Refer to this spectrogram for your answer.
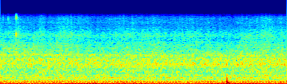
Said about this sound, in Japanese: ちょっとしばらくここで寝ようと思うんですけども風で車が揺れて 寝るに寝ないという状況です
